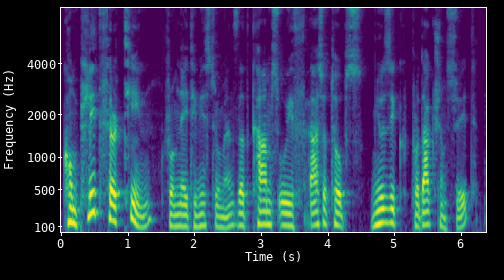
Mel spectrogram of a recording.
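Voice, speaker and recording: A man in his forties speaks at a middle pitch, laying out his opinions to camera. His delivery is deadpan and wry, in the style of a video essay. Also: measured pace. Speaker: host of a music production video channel. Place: small home studio, indoors.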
